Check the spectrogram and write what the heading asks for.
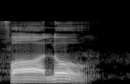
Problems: none marked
